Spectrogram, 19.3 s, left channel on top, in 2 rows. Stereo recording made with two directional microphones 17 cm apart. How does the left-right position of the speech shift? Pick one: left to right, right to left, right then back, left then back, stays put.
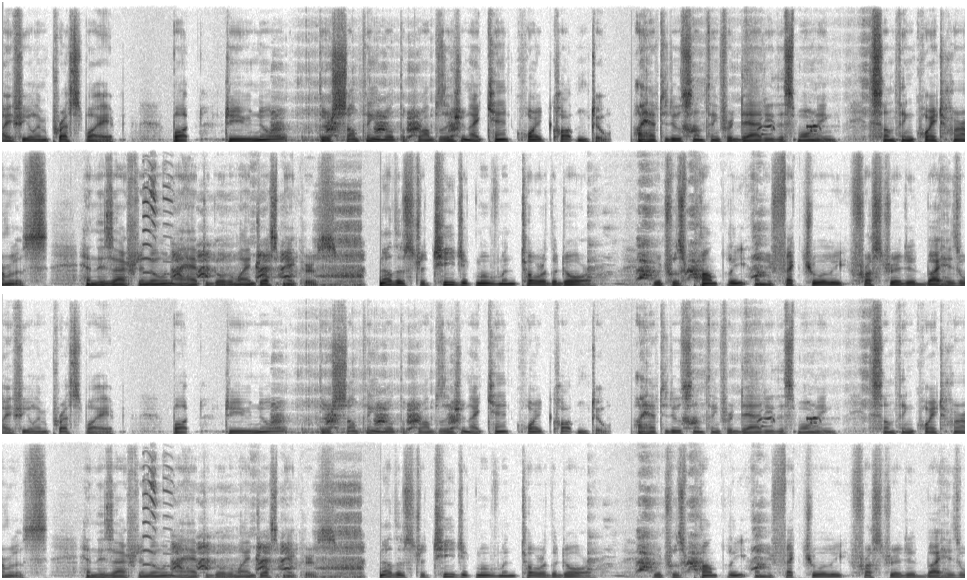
stays put.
